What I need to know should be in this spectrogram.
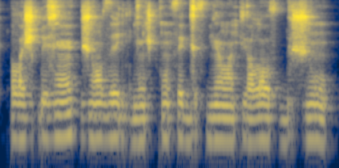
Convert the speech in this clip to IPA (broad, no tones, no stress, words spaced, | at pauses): lˠeʒɓeɣɛ̃ | ʒũlˠðir ɡẽʃkũθ eɡʲoθbʲẽlˠẽ kjəlˠoθ ɡ͡byʃʒũ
